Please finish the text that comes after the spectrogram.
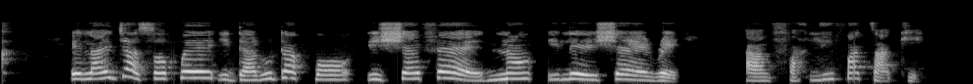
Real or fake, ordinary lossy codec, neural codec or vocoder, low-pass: real; Opus, 64 kbps; none; 7.2 kHz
